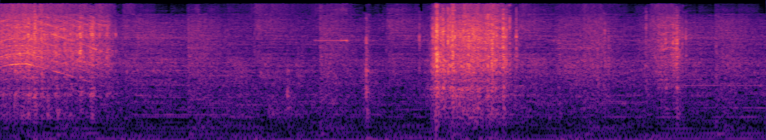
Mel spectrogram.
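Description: Ratchet wrench clicking steadily as front bolts are backed out of an N-Fab nerf side step bar bracket on a truck, close and continuous with a brief louder burst midway.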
